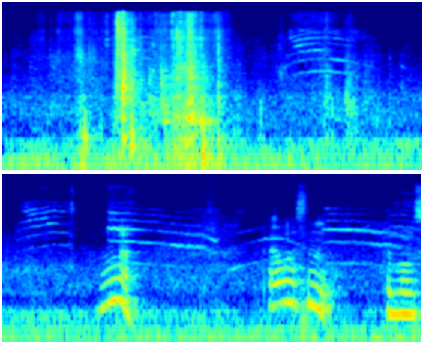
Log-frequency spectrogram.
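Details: Little kittens playing, only now starting to play with a person; a woman talks softly at first, then short high rising-and-falling meows come in three brief bursts near the end.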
